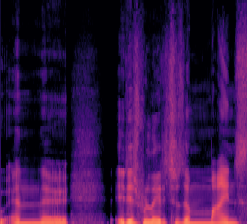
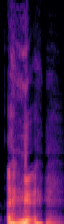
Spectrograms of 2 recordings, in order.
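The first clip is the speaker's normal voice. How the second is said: a quick bright burst of laughter, louder; short laugh; 5 semitones higher, 7 dB louder than usual. Real, not acted. Host laughing after greeting his Mauritian family, short laugh. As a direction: laugh at your own shout-out.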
